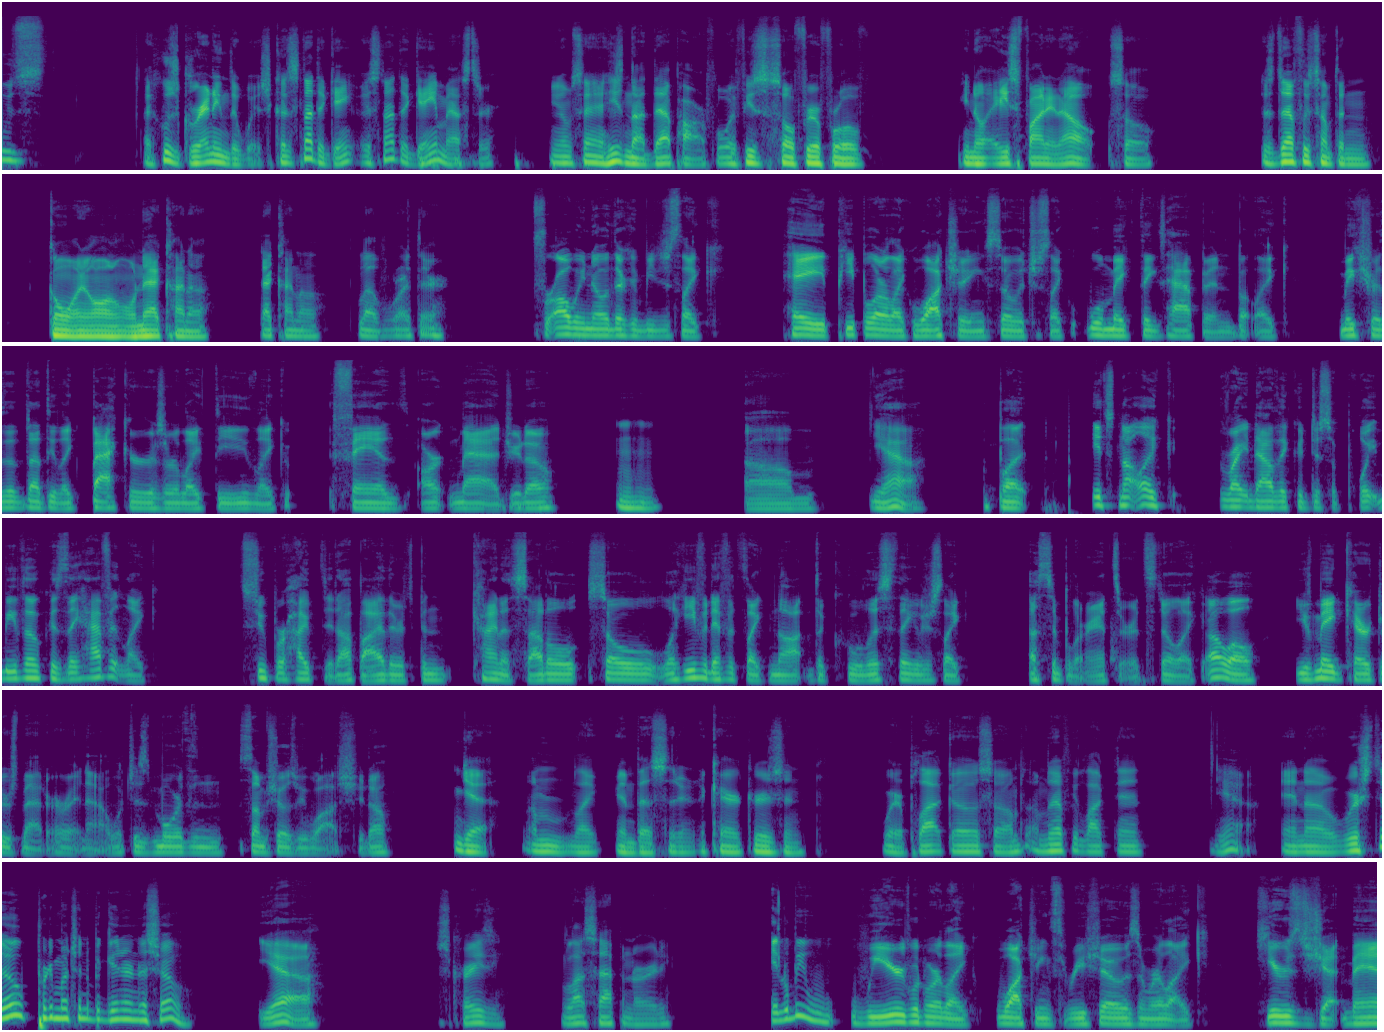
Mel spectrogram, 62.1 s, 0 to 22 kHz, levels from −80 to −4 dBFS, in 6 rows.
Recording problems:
abrupt cut into speech; at the start and the end

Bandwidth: 16 kHz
